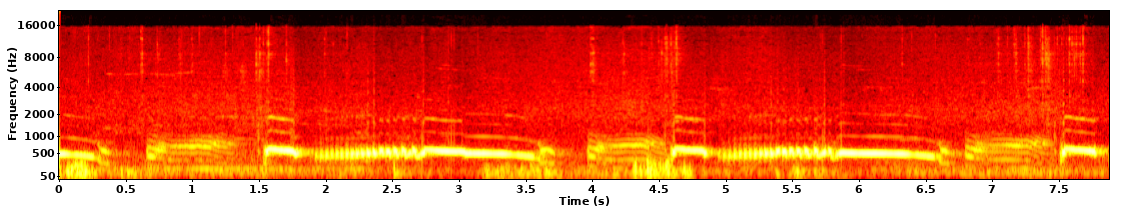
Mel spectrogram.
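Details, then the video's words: Albino white ringneck dove cooing excitedly, prompting other doves to join in: two long, level, mid-pitched coos, each led by a few short rising notes, with brief quiet gaps and low background hum. "SUARA BURUNG PUTER PUTIH ALBINO FULL NGANGGUK EMOSI BIKIN PUTER LAIN TERPANCING IKUTAN GACOR"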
